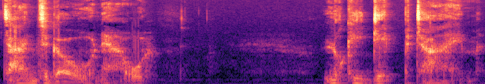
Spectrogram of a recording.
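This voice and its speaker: An actor playing a bereaved, tender old widower in a wistful, halting, reflective radio play monologue. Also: male voice, extremely low pitch, very animated, gravelly, a bit bright, full character voice. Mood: quiet resignation. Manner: slow, halting, reflective delivery.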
